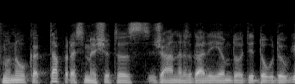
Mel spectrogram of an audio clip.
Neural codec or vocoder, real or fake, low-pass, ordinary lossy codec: codec, 16 kHz, 0.5 kbps, X-Codec, WavLM features, trained on Multilingual LibriSpeech; fake; 7.2 kHz; MP3, 48 kbps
